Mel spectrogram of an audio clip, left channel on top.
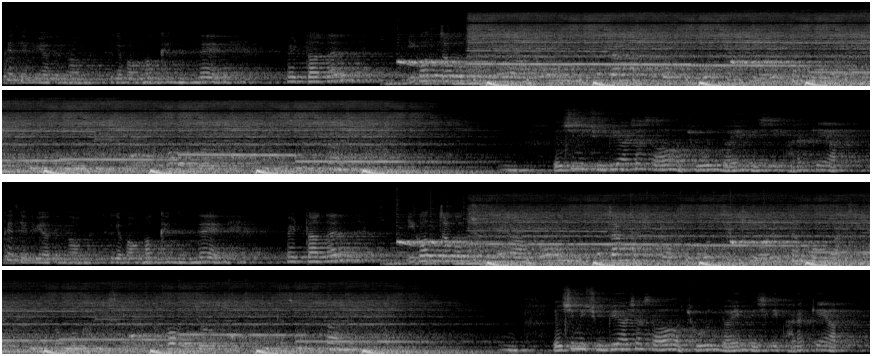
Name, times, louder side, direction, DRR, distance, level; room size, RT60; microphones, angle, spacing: voice 1, 0.0-2.5 2.8-3.6 4.0-12.6, equal, 30° right, 2 dB, 1.0 m, -34 dB
sound 1, 3.8-12.3, equal, 90° right, 1.6 m, -33 dB
sound 2, 4.6-12.9, left 2 dB, 20° left, 0.3 m, -26 dB
voice 2, 13.6-17.0, right 2 dB, 50° right, 2 dB, 0.5 m, -33 dB
11.0 x 8.4 x 4.6 m, 2.8 s
head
